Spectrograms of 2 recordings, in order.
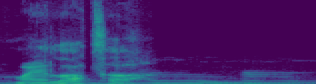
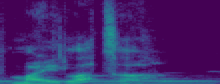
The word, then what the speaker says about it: Mailata: They're representing our family name, the Mailata. That's the correct way to say it, guys. Mailata on the back of the jersey for the world to see.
